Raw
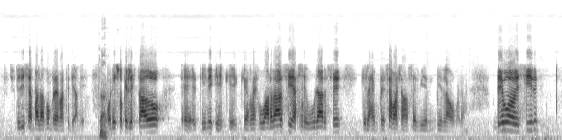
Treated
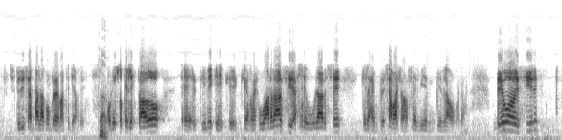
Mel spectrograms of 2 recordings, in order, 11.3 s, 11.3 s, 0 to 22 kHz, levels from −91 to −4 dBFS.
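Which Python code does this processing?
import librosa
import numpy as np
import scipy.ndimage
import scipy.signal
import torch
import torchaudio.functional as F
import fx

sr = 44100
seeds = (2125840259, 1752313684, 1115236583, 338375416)

y = fx.pitch_trill(x, sr, semitones=-1.0, every_ms=295)
y = fx.spec_box(y, sr, start_s=1.15, length_s=2.11, low_hz=1200.0, high_hz=2600.0, gain_db=-7)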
